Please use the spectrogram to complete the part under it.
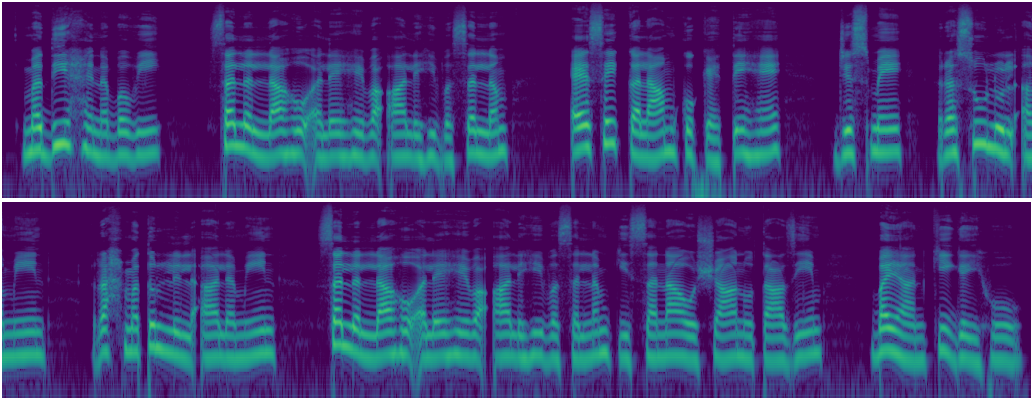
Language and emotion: Urdu, neutral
